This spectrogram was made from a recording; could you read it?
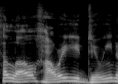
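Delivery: ordinary delivery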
